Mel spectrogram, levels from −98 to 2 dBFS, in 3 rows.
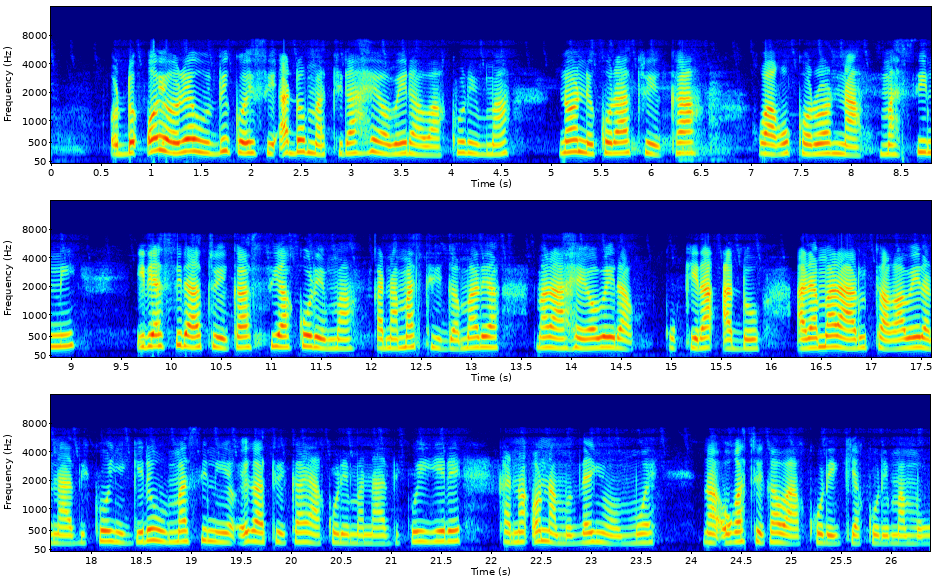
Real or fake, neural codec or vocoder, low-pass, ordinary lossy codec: real; none; 7.2 kHz; none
